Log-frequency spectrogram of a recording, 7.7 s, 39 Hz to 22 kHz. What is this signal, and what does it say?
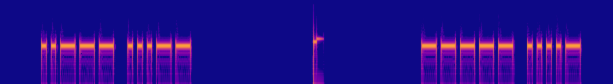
Morse code, heard as a keyed tone, about 20 wpm, 700 Hz. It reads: 23 04
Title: Two Letter-Number Combinations - 20wpm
